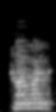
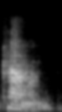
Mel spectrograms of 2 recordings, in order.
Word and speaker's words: common: Common en inglés británico, en inglés americano dicen common, ¿sí? La O la pronuncian en este caso un poco más abierta, ¿sí?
